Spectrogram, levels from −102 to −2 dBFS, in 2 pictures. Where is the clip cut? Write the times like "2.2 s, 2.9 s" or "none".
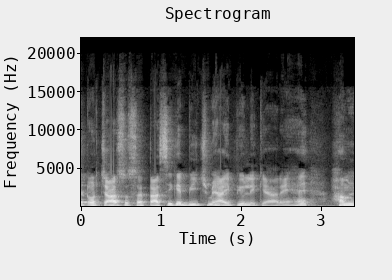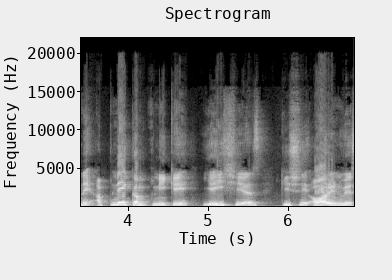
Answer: none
